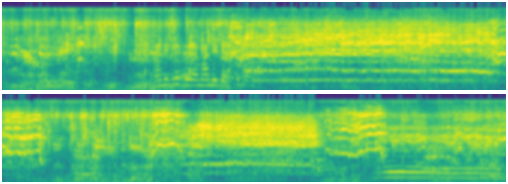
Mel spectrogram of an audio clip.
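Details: A white pig screams in its pen at the edge of Medan, Indonesia, in long steady squeals broken by short gaps and abrupt pitch jumps; human speech mixes in at the beginning.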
